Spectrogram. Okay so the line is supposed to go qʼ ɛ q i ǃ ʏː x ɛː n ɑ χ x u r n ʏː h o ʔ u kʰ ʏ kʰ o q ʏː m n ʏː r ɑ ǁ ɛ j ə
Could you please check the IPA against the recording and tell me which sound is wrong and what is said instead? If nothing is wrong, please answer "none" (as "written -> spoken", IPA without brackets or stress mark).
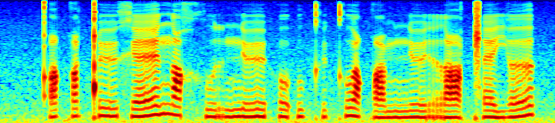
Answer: none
